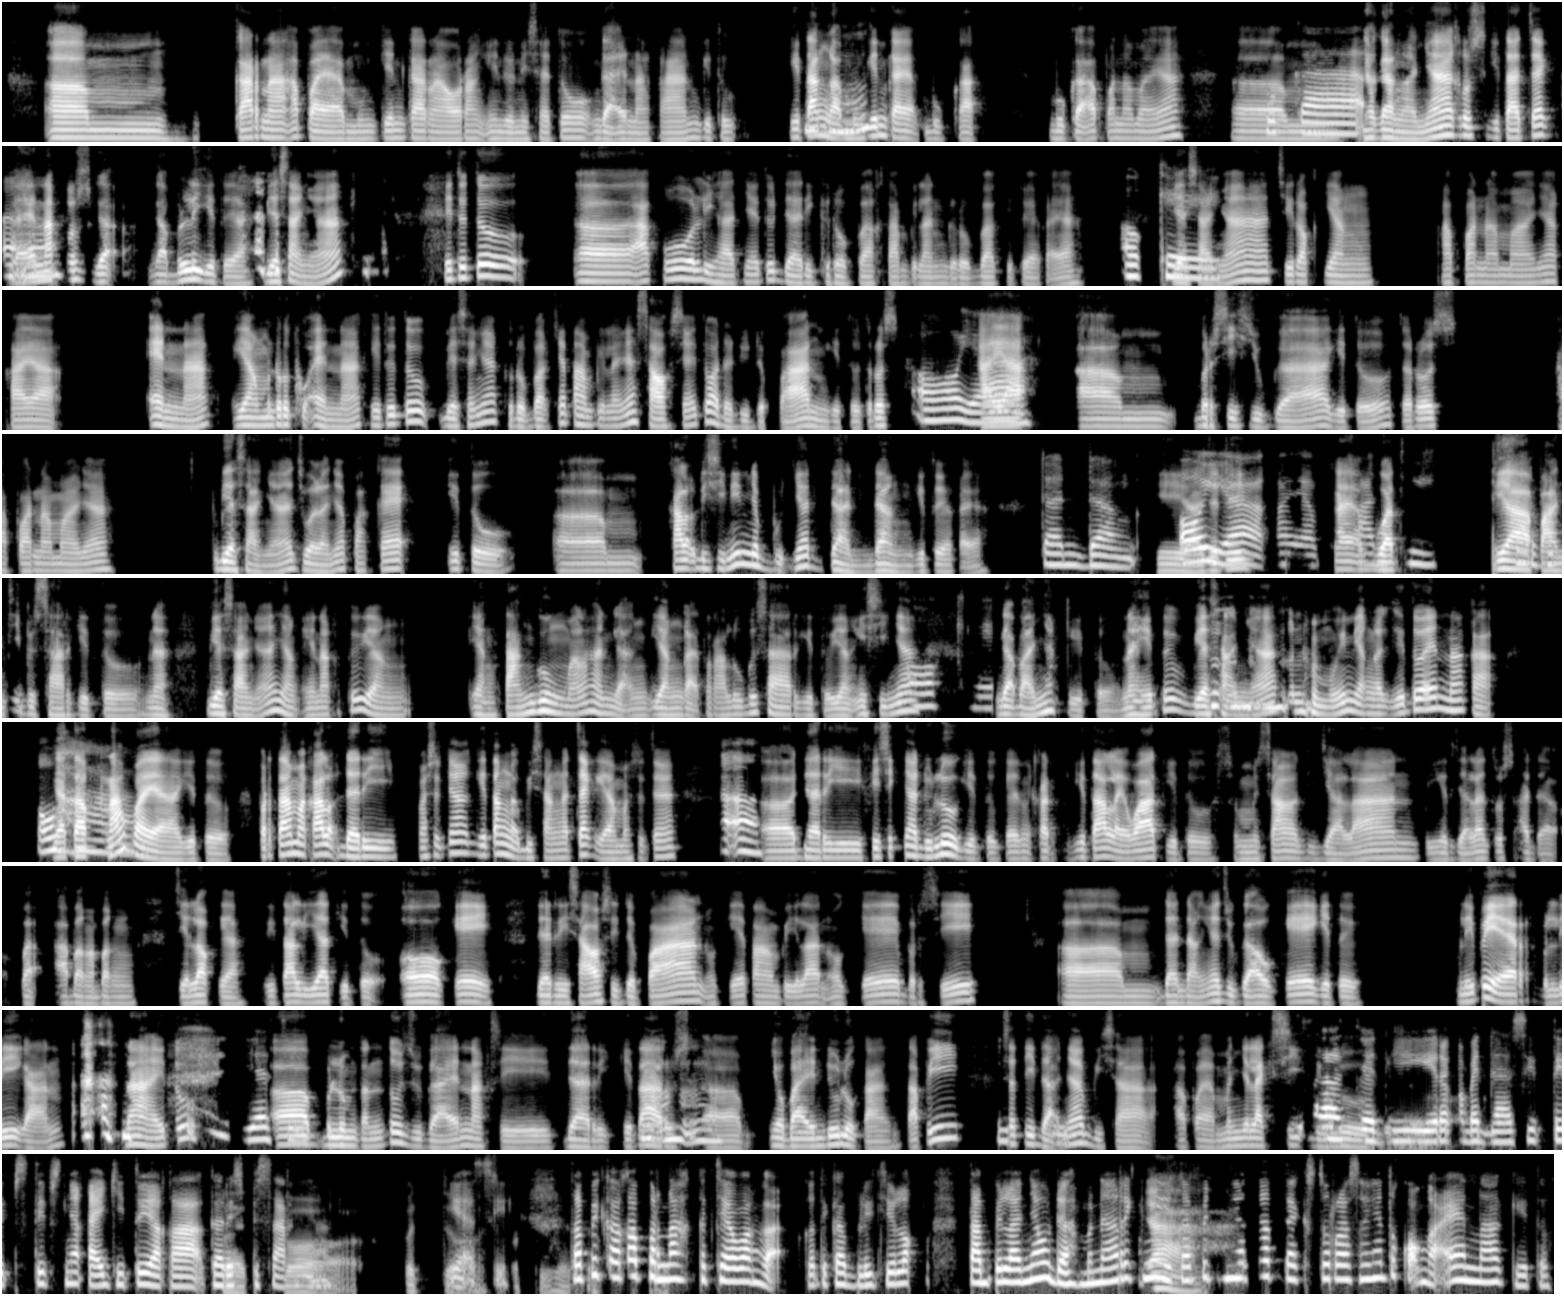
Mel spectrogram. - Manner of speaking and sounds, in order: chuckle; laughing while speaking: "Iya"; tapping; chuckle
- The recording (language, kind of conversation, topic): Indonesian, podcast, Apa makanan jalanan favoritmu dan kenapa?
